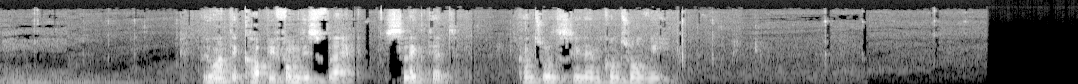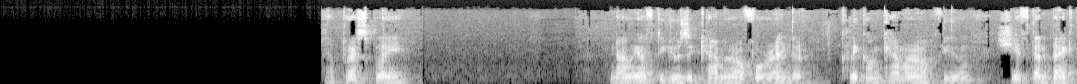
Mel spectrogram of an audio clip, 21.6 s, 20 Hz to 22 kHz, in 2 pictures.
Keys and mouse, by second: 0.7 shift+middle click, 1.0 middle click, 1.3 shift+middle click, 1.7 shift+middle click, 3.6 shift+click, 4.3-4.7 shift+middle drag, 4.9 ctrl+c, 5.1 ctrl+v, 6.7 shift+middle drag, 7.0 shift+middle drag, 7.3 g, 7.5 shift+z, 8.5 click, 8.8 click, 9.6 click, 10.5 click, 14.4 space, 18.6 click, 20.1 click.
